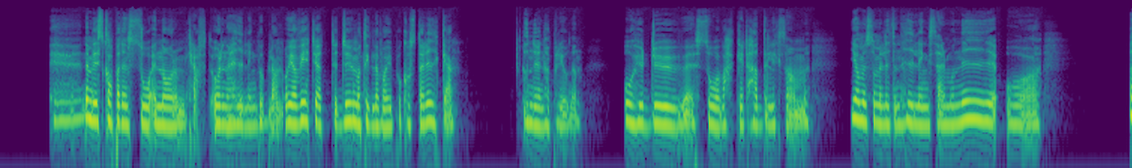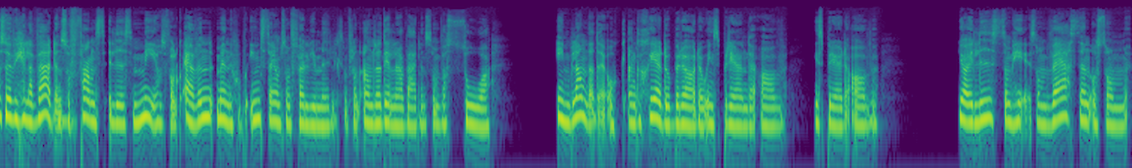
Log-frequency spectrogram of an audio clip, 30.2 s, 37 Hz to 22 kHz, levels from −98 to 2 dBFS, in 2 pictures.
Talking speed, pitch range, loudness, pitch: 175 wpm, 190-220 Hz, -19 LUFS, 200 Hz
